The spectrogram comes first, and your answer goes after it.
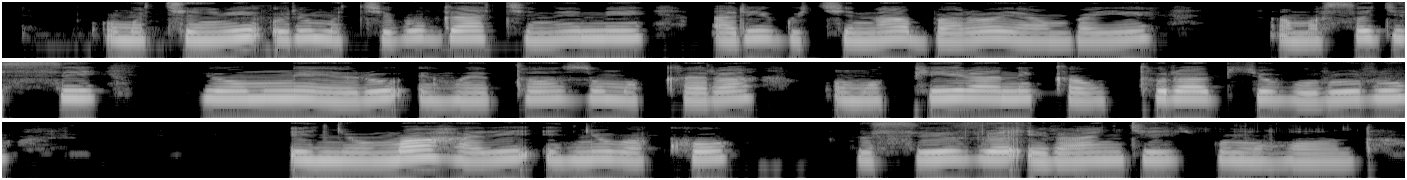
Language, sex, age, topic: Kinyarwanda, female, 18-24, government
